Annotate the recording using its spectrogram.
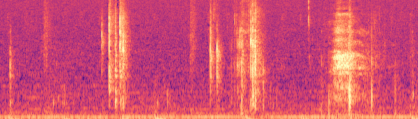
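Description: A small plastic water bottle crinkling and crackling in the hand as someone drinks from it, in three short bursts, over a steady low hum.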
